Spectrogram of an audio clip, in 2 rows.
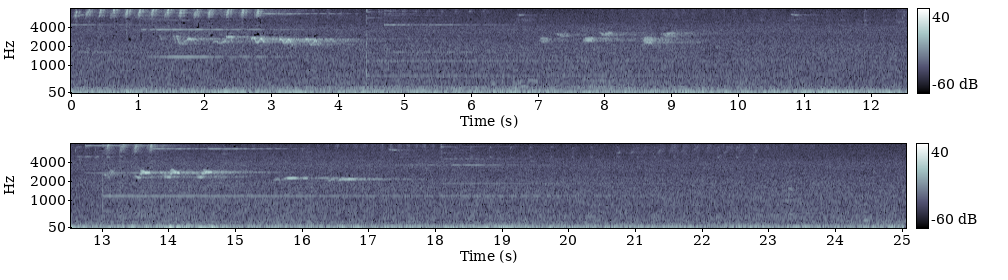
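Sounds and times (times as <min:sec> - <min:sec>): thin high whistles: 0:00.0 - 0:09.2, 0:12.2 - 0:21.2
birds chirping: 0:00.1 - 0:04.9.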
